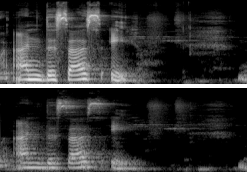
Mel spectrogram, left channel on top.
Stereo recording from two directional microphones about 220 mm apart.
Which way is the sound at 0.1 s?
50° left (ahead or behind).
